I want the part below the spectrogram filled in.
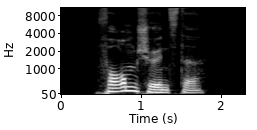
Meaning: inflection of formschön: 1. strong/mixed nominative/accusative feminine singular superlative degree 2. strong nominative/accusative plural superlative degree
- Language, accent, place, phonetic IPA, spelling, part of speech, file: German, Germany, Berlin, [ˈfɔʁmˌʃøːnstə], formschönste, adjective, De-formschönste.ogg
